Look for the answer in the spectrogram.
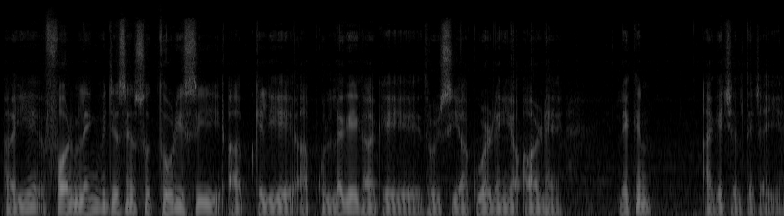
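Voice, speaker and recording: Deep-voiced guy giving a grammar lesson, slow and halting, lots of pauses, slight hiss. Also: steady tone, darkish tone. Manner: slow, halting explanation, drawn-out pauses between words; reads textbook lines in English, explains in another language. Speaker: English grammar teacher. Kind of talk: recorded grammar lecture.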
